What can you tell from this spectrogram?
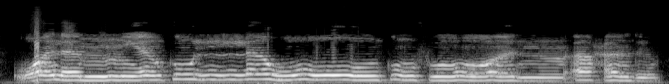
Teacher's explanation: واو پہ آپ لپس کو راؤنڈ میں لے کے جائیں گے اچھی طرح، تاکہ واو اچھی طرح ادا ہو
